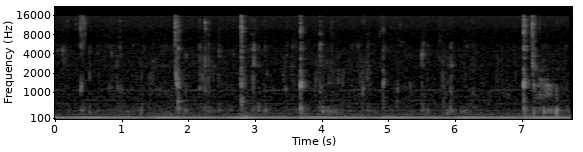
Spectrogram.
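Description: Very quiet chewing with a few faint clicks of a fork against a glass dish, over a steady low hum.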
